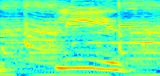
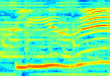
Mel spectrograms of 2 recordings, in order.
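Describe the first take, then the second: First: The word ends without a final vowel. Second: A vowel is sounded at the end. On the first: The speaker calls it right. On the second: The speaker calls it wrong.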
